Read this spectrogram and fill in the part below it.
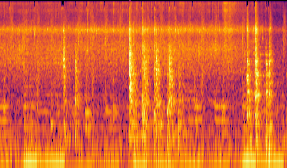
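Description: Potatoes for methi aloo fry in a pan with a steady sizzle, broken by a few clattering scrapes and knocks as a spoon stirs them, close and alone.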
